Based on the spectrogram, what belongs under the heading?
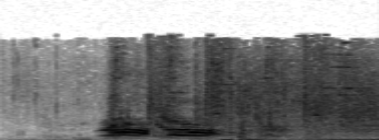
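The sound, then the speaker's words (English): A Dawnbreaker magic sword explosion from a video game: a sudden burst with bright, wavering, shimmering tones that quickly fade into a sustained low rumble. “Jeez, I love those Dawnbreaker explosions. Those do not get old.”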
